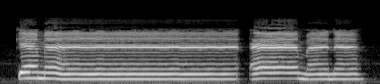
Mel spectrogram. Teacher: you have to have this total sound cut off between the two words. So you should not attach the hamza to the previous alif.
